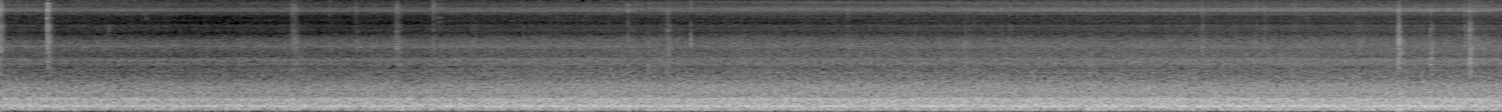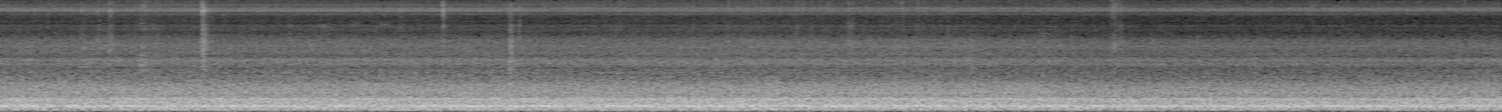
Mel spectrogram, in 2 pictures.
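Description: Steady low drone of an airliner in flight, heard inside the passenger cabin: engine and airflow noise.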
